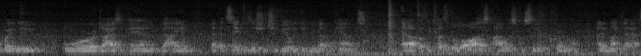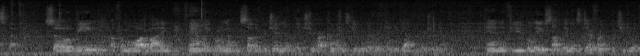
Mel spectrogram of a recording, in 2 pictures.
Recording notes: Here is part 2 of the audio from the Helena Montana Medical Growers Assocation Cannabis Symposium that I went to back in September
